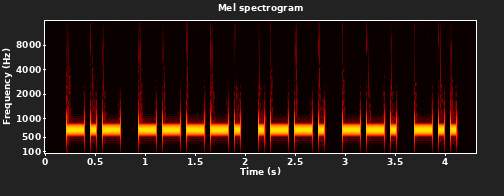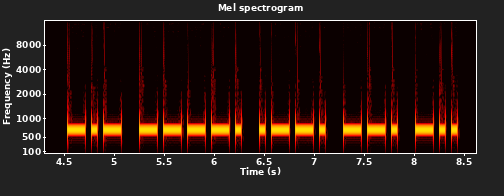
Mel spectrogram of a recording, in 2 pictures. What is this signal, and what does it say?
Morse code, heard as a keyed tone, about 20 wpm, 700 Hz. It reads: K9PGD K9PGD
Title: Speed-Racing Common QSO Phrases - 17wpm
